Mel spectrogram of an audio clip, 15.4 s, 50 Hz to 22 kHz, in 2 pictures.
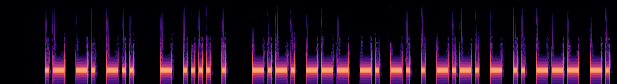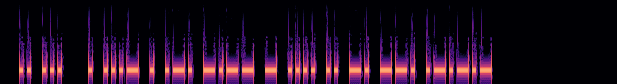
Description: Morse code, heard as a keyed tone, about 25 wpm, 700 Hz. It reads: AND THE CONNECTION IS EVERYTHING.
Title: Sentences from Top 1300 Words 25wpm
